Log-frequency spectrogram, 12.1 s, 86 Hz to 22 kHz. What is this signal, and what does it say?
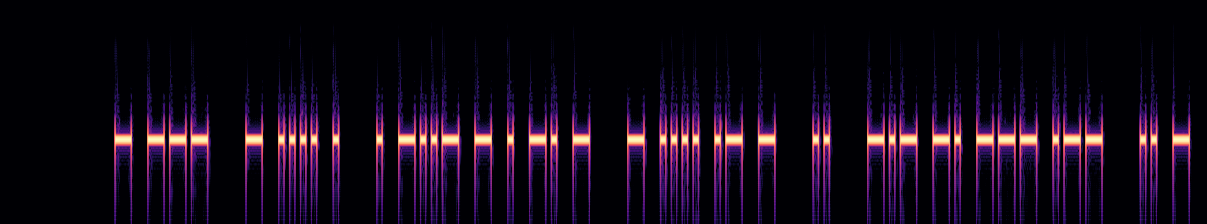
Morse code, heard as a keyed tone, about 21 wpm, 700 Hz. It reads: TO THE EXTENT THAT I KNOW IT
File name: practice / 22wpm / Sentences with 4-Word Phrases - 22wpm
